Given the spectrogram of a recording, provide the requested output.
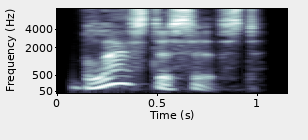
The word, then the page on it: blastocyst: British English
